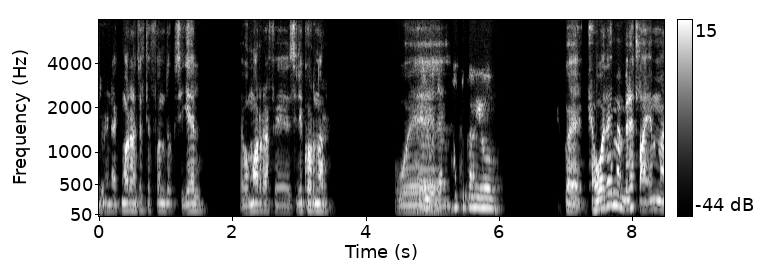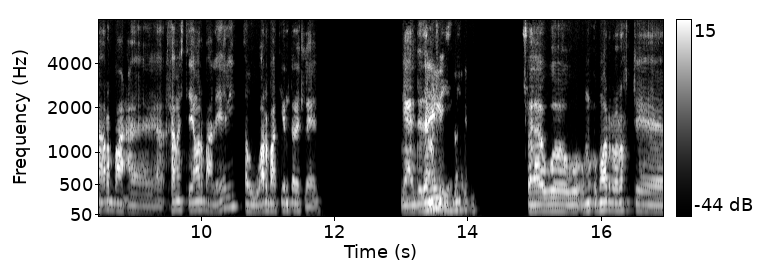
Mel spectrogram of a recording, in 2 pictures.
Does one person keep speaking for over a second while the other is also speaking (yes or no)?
no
